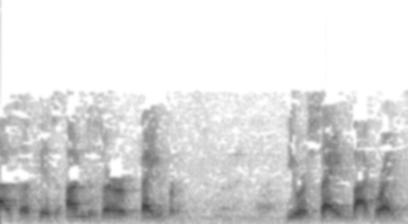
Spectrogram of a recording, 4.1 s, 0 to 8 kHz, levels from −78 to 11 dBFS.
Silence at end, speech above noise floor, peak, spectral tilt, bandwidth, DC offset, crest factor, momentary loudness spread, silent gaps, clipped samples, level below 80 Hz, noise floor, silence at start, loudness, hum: 0 s; 24 dB; 0 dBFS; -8.5 dB/octave; 5 kHz; under 0.1%; 18 dB; 12 LU; none; under 0.1%; -56 dBFS; -41 dBFS; 0 s; -17 LUFS; none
